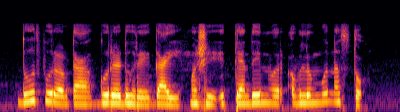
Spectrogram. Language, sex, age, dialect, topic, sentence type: Marathi, female, 18-24, Standard Marathi, agriculture, statement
